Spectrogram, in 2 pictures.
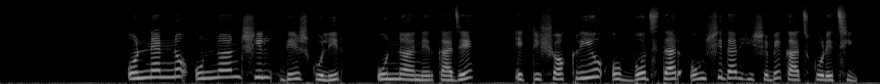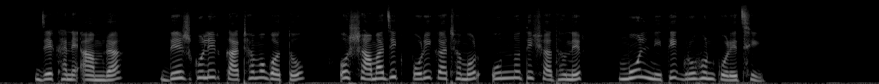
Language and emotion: Bengali, neutral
